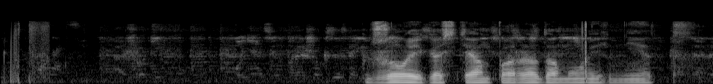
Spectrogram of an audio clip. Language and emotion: Russian, neutral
